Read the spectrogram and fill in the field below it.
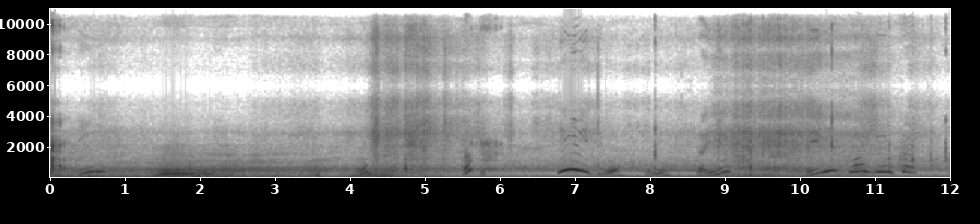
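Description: Wind rushes and buffets past.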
